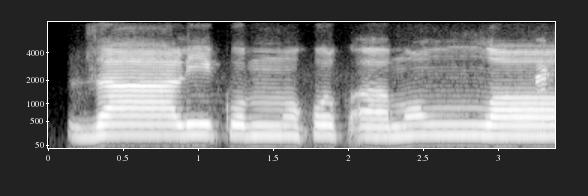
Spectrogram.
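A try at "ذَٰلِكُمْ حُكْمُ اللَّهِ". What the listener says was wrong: Kafnya jangan jangan dipantulkan. Zalikum hukmullah.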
